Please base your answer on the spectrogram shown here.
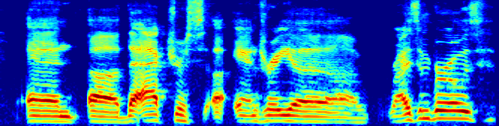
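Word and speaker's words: Riseborough: fan of mandy and uh the actress andrea reisenboro is how you say her last name um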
